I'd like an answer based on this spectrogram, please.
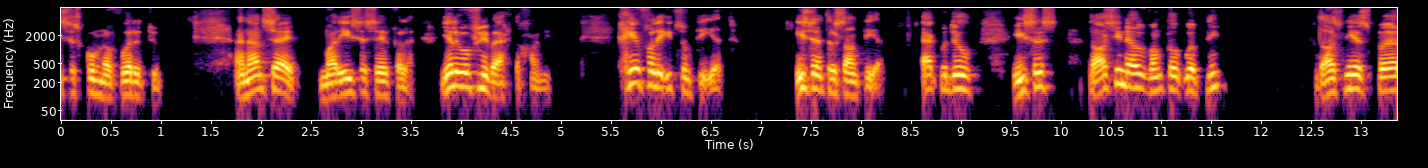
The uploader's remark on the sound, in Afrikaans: Manne van die Woord Zoom Byeenkoms 11 Maart 2022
